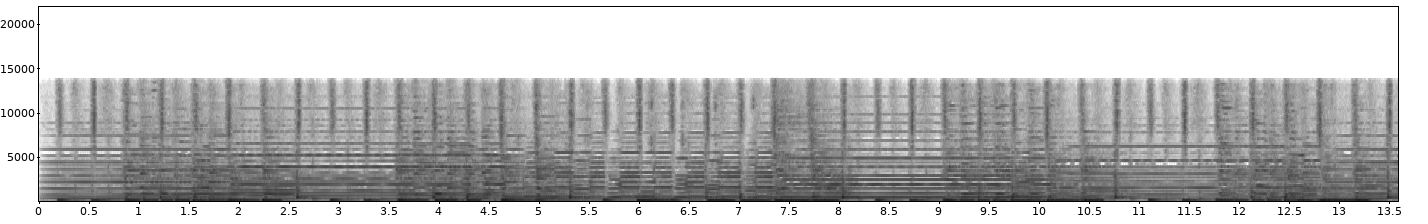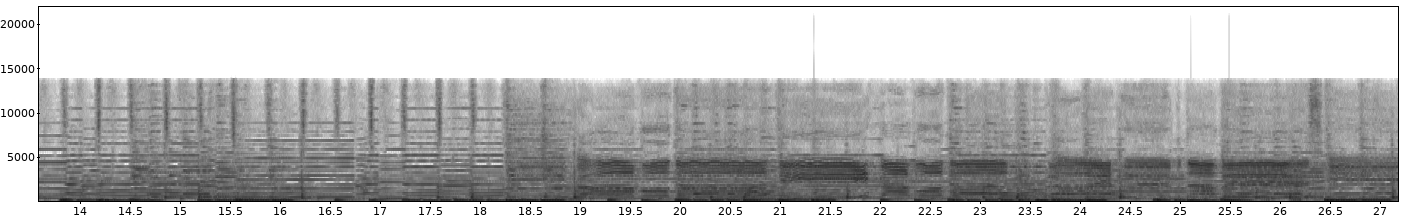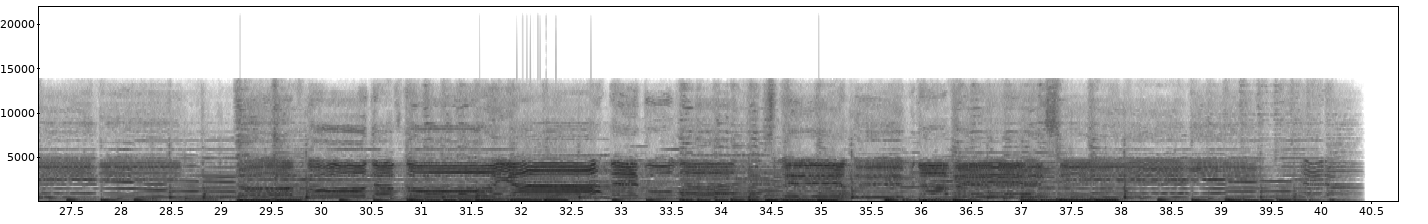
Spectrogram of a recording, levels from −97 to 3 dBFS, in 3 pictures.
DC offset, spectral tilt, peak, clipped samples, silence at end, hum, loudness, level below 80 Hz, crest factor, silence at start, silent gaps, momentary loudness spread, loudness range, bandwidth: under 0.1%; -4.5 dB/octave; 0 dBFS; under 0.1%; 0.4 s; none; -15 LUFS; -20 dBFS; 16 dB; 0.05 s; none; 8 LU; 6 LU; 14 kHz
